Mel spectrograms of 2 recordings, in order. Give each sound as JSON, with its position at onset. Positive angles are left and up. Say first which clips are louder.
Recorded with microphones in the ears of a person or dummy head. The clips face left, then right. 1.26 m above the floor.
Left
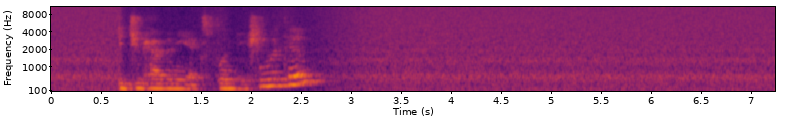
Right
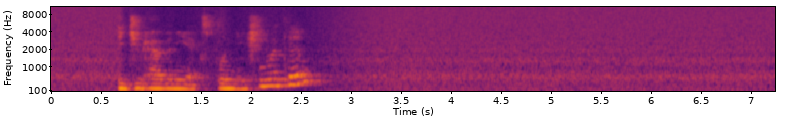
{"t": 0.7, "sound": "a woman speaking", "louder": "right 4 dB", "side_deg": -10, "distance_m": 5.5}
